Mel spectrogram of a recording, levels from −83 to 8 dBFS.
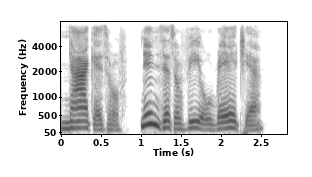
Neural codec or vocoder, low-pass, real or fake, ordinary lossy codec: none; 7.2 kHz; real; Opus, 32 kbps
